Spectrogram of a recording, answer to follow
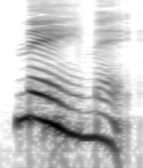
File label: "meimei", Chinese; Survival Chinese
